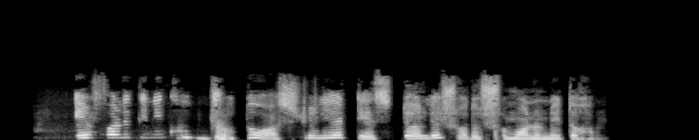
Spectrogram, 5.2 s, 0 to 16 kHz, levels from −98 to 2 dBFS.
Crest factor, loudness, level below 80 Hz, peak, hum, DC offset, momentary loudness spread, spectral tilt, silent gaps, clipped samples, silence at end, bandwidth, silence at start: 16 dB; -17 LUFS; -56 dBFS; -2 dBFS; none; under 0.1%; 8 LU; -4 dB/octave; 2.62-2.66 s, 2.96-3.00 s; under 0.1%; 0.8 s; 7.8 kHz; 0.55 s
